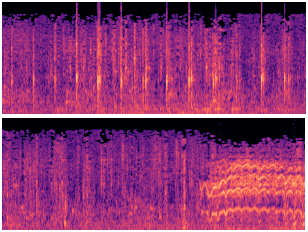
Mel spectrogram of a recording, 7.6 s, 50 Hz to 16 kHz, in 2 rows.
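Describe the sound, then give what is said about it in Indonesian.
Hooves clip-clop in a quick, steady rhythm as riders on horseback escort a carriage along a road. Near the end a horse lets out a loud, wavering neigh over the hoofbeats. “mendadak dari ujung jalan muncul sebuah kereta yang dikawal 10 orang penunggang kuda.”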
